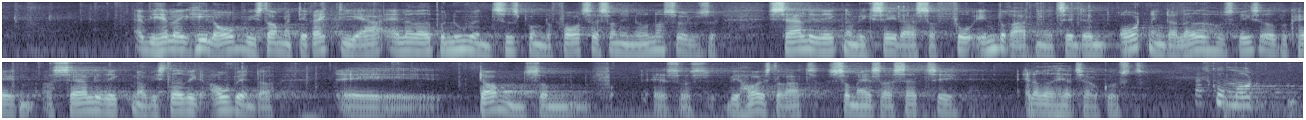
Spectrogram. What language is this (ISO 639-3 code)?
dan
